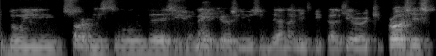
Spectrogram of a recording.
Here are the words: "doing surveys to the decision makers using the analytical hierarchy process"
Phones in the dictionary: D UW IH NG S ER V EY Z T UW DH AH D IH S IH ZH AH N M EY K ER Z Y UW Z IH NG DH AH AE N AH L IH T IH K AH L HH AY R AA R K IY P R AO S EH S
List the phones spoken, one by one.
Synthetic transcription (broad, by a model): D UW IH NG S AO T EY S T UW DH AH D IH S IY SH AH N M EY K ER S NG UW S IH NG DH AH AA N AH L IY T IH K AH L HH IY R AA R K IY P R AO S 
